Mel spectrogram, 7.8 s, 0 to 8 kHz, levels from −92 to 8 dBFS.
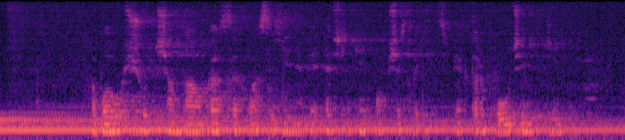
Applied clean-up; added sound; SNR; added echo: none; Gong; 0 dB; reverberation time 2.0 s.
